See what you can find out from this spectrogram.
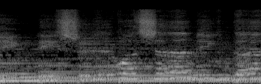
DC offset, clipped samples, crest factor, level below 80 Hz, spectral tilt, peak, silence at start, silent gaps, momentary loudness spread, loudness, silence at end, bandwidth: under 0.1%; under 0.1%; 14 dB; -58 dBFS; -5.5 dB/octave; -12 dBFS; 0 s; none; 3 LU; -26 LUFS; 0 s; 14 kHz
